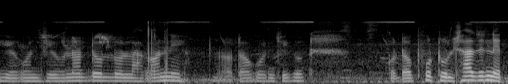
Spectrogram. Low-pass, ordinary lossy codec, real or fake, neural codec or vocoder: none; none; real; none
